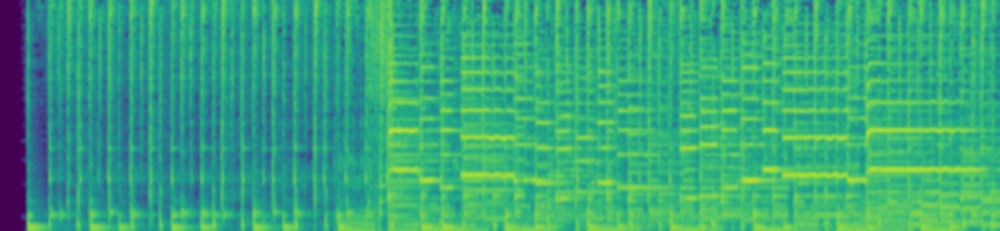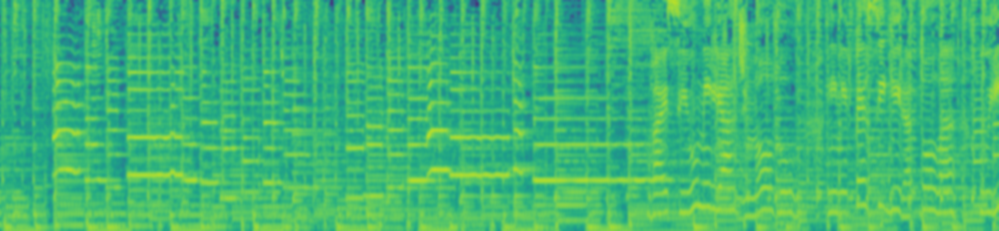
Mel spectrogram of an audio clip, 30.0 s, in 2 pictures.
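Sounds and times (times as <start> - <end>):
samba music: 0.4 - 29.9.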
